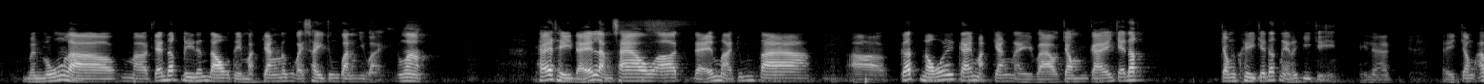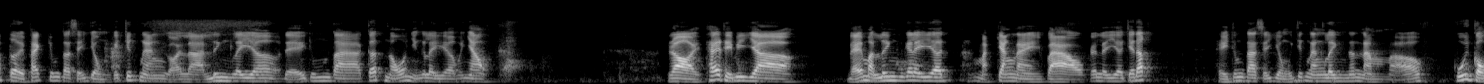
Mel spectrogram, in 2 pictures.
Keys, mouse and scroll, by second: 0.1 click, 1.1 click, 2.6 click, 4.4 click, 13.8 click, 22.4-27.5 drag.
